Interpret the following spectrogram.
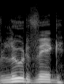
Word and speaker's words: Ludwig: They actually call him, I believe, Ludwig, but I sort of say it like the actual German, pronunciation of Ludwig.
